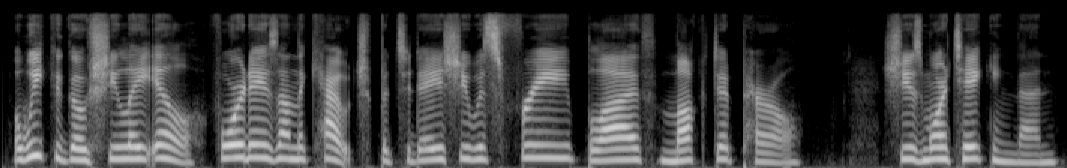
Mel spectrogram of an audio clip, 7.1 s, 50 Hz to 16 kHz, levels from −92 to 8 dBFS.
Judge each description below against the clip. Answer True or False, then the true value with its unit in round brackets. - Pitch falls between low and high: False (235 Hz)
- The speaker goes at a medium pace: False (210 wpm)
